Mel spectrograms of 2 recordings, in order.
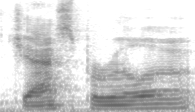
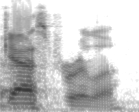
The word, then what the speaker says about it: Gasparilla: doing this uh for for I think it's Jasper Barillo I think I'm pronouncing that correctly um which is like a Gasparilla Gasparilla sorry I think either way it's a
